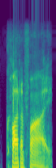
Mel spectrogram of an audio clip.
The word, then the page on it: codify: American English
